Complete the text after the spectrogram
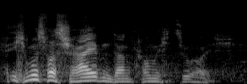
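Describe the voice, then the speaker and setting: A man's voice: medium pitch, animated, moderate pace, breathy edge. An actor playing a brooding, sentimental ageing father and mine master in a German radio play, declamatory and lyrical. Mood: moved, proud.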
